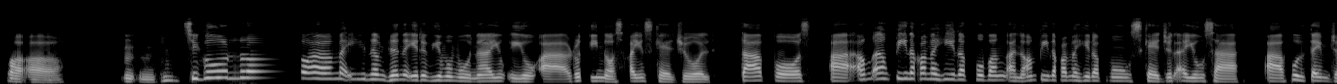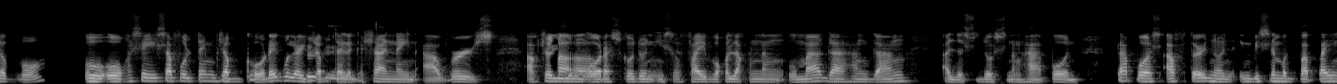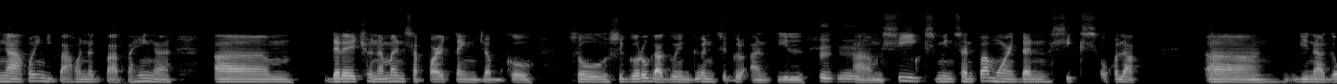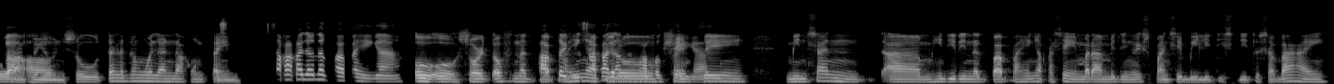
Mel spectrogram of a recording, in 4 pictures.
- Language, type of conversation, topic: Filipino, advice, Paano ko masisiguro na may nakalaang oras ako para sa paglikha?
- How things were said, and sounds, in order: distorted speech; tapping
